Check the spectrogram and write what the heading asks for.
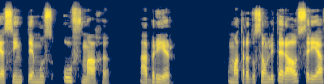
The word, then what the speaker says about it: aufmachen: Dizemos aufmachen e não aufmachen. O acento cai no prefixo, aufmachen.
